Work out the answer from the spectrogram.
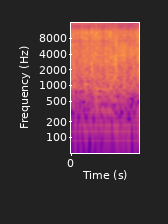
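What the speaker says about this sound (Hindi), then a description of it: "जरा एक बार पहले बजाइए तो ताली हम देखें कैसे आप लोग बजा रहे हैं।" A crowd at a Hindi devotional discourse on the Ramayana claps together in a brief, dense burst of applause that fills the moment without any talking.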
